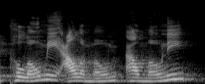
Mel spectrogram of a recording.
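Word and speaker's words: Peloni Almoni: The Hebrew word there is actually Paloni Almoni, which is kind of funny. It rhymes. It's meant to rhyme. Like, you know, all that, like Paloni Almoni, okay?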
